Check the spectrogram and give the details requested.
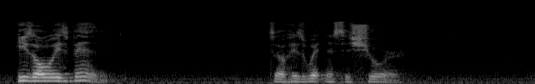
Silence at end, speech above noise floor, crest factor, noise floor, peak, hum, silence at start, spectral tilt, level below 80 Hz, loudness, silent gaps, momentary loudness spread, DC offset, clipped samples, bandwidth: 1.35 s; 29 dB; 22 dB; -60 dBFS; -12 dBFS; none; 0.15 s; -6 dB/octave; -62 dBFS; -31 LUFS; none; 18 LU; under 0.1%; under 0.1%; 7.8 kHz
